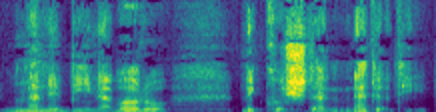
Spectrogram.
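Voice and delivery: loud, measured pleading explanation; earnest old man. A narrator's reading. Old man advising the wise king, earnestly pleading. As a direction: lay out the plan to persuade.

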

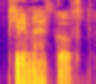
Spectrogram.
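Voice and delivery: plain reading voice

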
